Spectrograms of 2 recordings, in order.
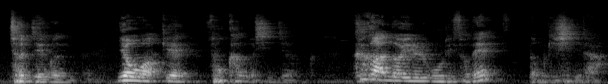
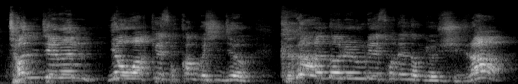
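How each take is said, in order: First: Low, measured recitation; solemn scripture reading. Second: Triumphant declaration. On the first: Preacher quoting David from Samuel, low solemn reading. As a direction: read the verse in a low register. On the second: David answering Goliath in faith, shouted proclamation. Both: Acted.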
